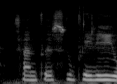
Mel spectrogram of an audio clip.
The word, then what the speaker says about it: Saint-Exupéry: But no, I wanted to talk to you about Antoine de Saint-Exupéry, whatever it's called. How would you pronounce it? You're half French. – Exupéry. Saint-Exupéry. Well, I'm not an expert, but yeah, it's just Saint-Exupéry. It's Saint-Exupéry.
